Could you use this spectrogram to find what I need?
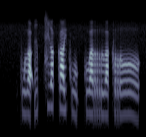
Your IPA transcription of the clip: kwɯ˩˦a̯ʔiː˦˥p̚ t͡ɕi˥˩a̯ka˥˩jkwu˨˩ʔku˧a̯ rɯ˧a̯krɤː˥˩

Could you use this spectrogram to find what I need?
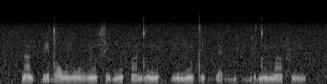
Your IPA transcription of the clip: ɾã˧ k͡pi˦dɔ˦˨wi˧wu˨ lũ˧si˨bũ˧fã˨ du˧nu˨ k͡pi˧mũ˦ ti˧ɡ͡bɛ˨ ɡ͡bi˨ɡ͡bi˧dũ˦mã˦ fi˦˨

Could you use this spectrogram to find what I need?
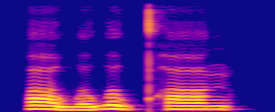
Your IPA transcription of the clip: aː˨˩wɐ˨˧wɐ˨˩wkʰaː˨ŋ

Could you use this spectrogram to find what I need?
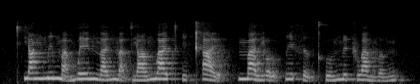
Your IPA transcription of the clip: t̪ʰjɑ˥ŋmi˥mä̰˨˩mwe˥ɪ̯ n̪a˧˥ɪ̯n̪ä̰˨˩t̪jɑ˧˥ʊ̯n̪wa˥ɪ̯ t̪ʰi˧˥kʰa˥˩ɪ̯ | mä˥˩ljo̰˨˩ʊ̯ pi˥sɹ̩˨˩kʰu˧˥ n̪i˥˧ʈ͡ʂwä˥˩n̪ɤ˧˥ŋ

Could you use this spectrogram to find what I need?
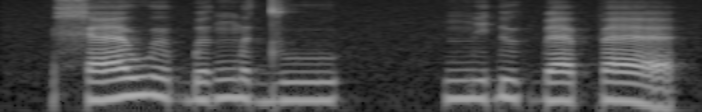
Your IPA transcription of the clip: xæwɵ ɓəŋ͡mə du | ŋ͡miɗɯɡ͡bæ pæ

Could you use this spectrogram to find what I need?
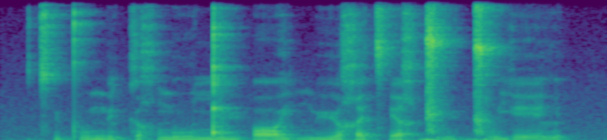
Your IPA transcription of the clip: t͡sʼypʼuŋyl kyχŋuːŋ͡ǃyː ʔɔːj ŋ͡myːχe t͡sʼeχɡ͡ǁyː ɡ͡ǁuj el

